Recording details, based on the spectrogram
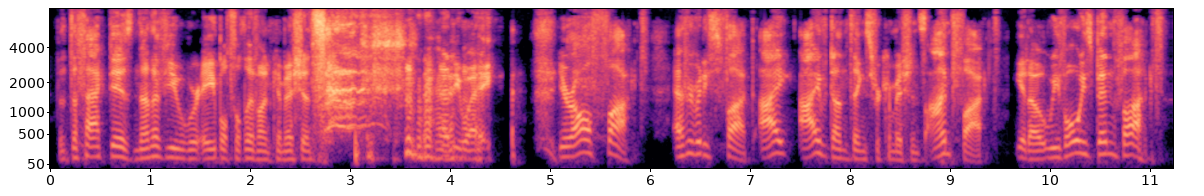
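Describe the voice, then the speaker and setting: A man's voice: medium pitch, expressive, normal speed, a bit bright, slightly rough, no echo. A man on a podcast panel trading casual comedic banter, sarcastic, profane and always needling.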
